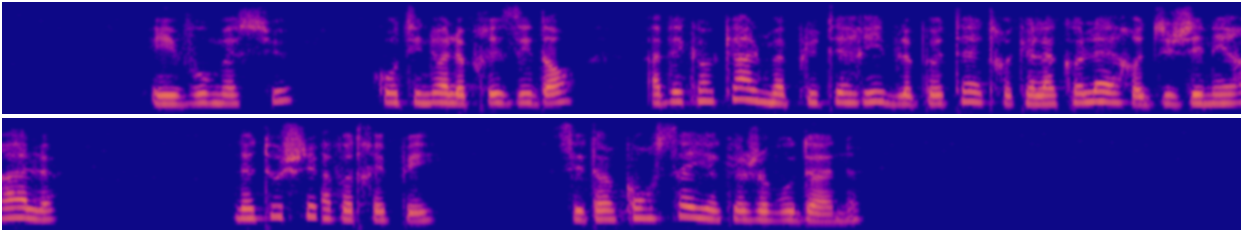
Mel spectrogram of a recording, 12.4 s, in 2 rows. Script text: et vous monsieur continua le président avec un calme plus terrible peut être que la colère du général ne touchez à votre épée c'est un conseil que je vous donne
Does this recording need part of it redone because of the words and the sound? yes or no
no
